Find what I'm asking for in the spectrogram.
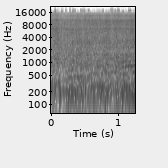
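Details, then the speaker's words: MIG welding the exo cage and front bars on a Nissan Patrol MWB build, welder set to 8, running hot: steady, even sizzling crackle with no sputtering or popping, a normal stable arc. "hear that baby crook? Hear that setting? 5.5. Got her on 8. We're running hot, but hot is good."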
